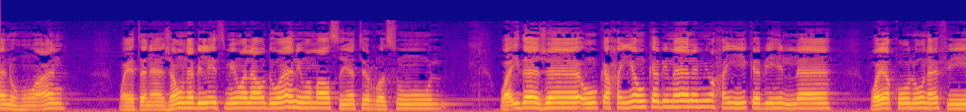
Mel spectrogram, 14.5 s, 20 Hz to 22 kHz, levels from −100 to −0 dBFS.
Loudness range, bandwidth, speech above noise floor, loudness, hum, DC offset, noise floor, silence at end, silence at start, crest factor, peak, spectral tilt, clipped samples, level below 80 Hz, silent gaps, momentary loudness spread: 3 LU; 10 kHz; 29 dB; -16 LUFS; none; 0.7%; -44 dBFS; 0 s; 0 s; 16 dB; 0 dBFS; -6.5 dB/octave; under 0.1%; -46 dBFS; none; 7 LU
